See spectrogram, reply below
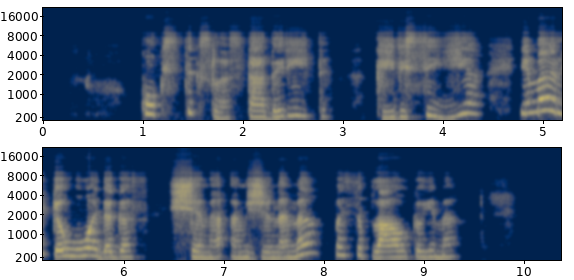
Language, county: Lithuanian, Alytus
